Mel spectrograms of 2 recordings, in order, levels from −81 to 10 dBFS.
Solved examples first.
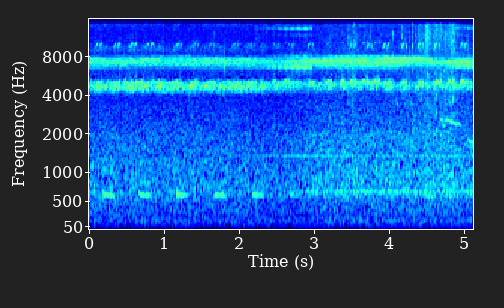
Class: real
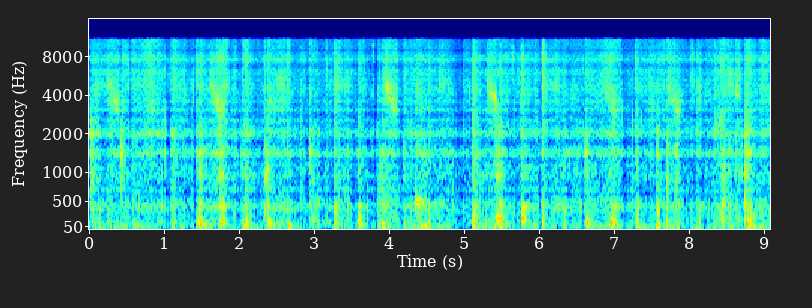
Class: fake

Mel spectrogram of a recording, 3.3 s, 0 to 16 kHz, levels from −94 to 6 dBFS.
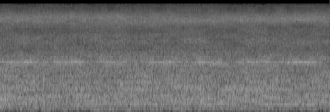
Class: fake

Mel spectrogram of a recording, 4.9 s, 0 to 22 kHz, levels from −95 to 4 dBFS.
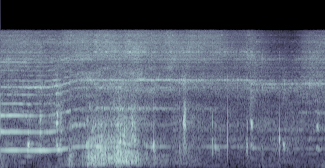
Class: fake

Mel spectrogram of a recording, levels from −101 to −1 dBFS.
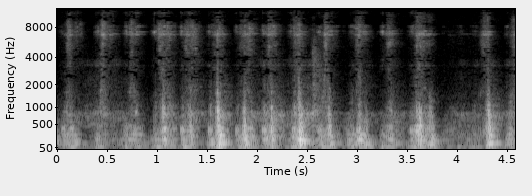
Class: real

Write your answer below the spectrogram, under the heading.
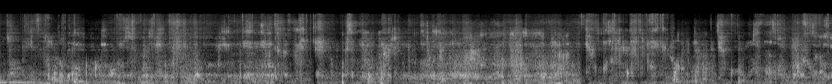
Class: fake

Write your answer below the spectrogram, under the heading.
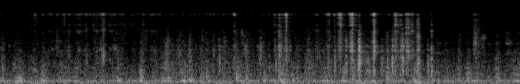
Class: real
